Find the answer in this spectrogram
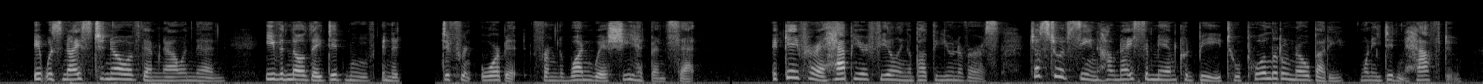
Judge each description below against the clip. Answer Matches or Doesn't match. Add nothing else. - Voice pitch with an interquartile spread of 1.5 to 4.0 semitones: Doesn't match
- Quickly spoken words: Matches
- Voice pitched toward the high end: Matches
